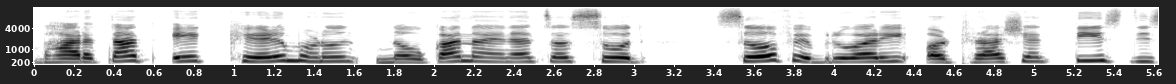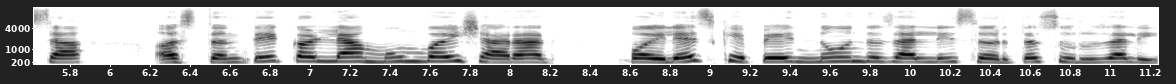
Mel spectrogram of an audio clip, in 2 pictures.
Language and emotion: Goan Konkani, neutral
